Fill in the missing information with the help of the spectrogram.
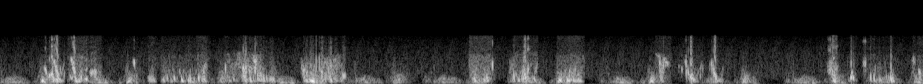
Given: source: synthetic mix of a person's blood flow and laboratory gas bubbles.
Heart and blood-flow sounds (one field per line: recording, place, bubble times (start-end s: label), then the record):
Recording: Doppler ultrasound of blood flow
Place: precordium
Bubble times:
0.41-1.03 s: bubbles
1.31-1.39 s: bubbles
1.47-1.57 s: bubbles
1.60-2.10 s: bubbles
2.23-2.81 s: bubbles
2.98-3.49 s: bubbles
4.69-4.96 s: bubbles
5.08-5.38 s: bubbles
5.57-5.84 s: bubbles
6.55-6.71 s: bubbles
6.78-7.04 s: bubbles
7.08-7.24 s: bubbles
8.27-8.39 s: bubbles
8.47-8.57 s: bubbles
8.62-8.98 s: bubbles
9.12-9.24 s: bubbles
From the record:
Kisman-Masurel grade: 233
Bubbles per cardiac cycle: several, 3 to 8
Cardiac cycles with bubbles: 50 to 99%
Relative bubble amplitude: loud (0.450 to 0.775)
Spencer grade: 3 (all of the cardiac periods contain showers or single bubble signals, but not dominating or overriding the cardiac motion signals)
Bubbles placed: anywhere in the cardiac cycle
